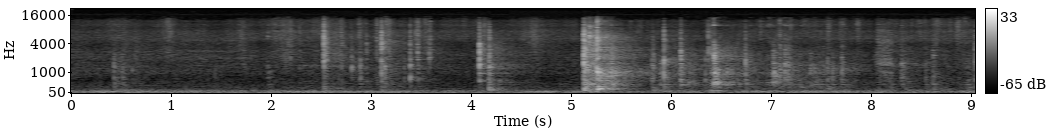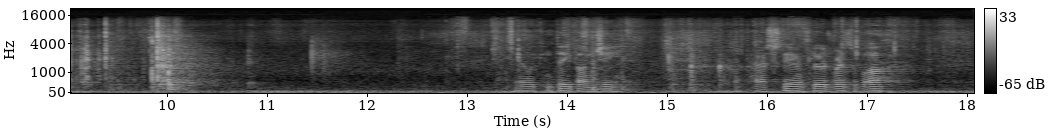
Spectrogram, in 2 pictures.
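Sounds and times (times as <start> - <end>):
steady low hum: 0.0 - 18.0
plastic covers clicking and knocking: 5.1 - 7.8.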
